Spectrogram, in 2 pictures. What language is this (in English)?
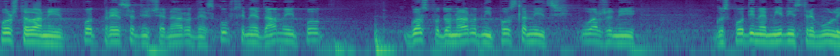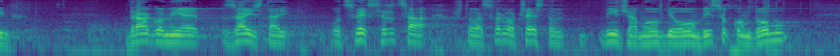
Serbian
